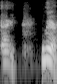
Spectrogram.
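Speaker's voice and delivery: stock mafia-boss voice. Describing a man in videos who looks like a mafia boss, stereotypical mafia boss impression. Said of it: "like a stereotypical like mafia boss where he's like".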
